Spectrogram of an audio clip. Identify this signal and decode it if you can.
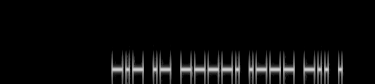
Morse code, heard as a keyed tone, about 34 wpm, 700 Hz. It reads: KA9JDE
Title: USA Call Signs 35wpm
